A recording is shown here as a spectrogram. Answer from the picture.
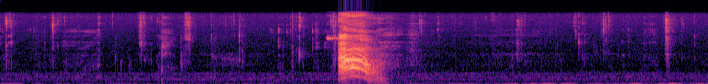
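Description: A man chewing food close to the microphone, with faint wet mouth clicks that grow busier towards the end. About three and a half seconds in he lets out one loud, falling "oh" of appreciation.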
